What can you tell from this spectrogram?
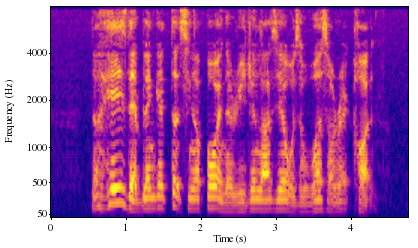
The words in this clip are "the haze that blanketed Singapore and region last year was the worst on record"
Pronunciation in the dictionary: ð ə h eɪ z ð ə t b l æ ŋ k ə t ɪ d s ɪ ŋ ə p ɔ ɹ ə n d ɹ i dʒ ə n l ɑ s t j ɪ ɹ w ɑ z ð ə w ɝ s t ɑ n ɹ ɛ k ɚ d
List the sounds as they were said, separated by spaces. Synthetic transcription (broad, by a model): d ə h eɪ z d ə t b l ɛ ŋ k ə t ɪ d s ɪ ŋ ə p ɔ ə n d ɹ i dʒ ə n l ɑ s t j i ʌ w ɑ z ə w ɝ s ɑ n ɹ ɛ k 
